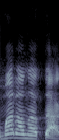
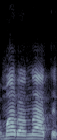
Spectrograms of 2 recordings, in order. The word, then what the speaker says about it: maranatha: E agora eu clamo maranatha, como dizemos nós católicos, ou maranata, como dizem nossos irmãos separados, os evangélicos ou protestantes. Não importa a pronúncia, o significado é o mesmo, vinde, Senhor Jesus.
